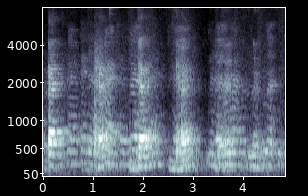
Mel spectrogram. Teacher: just ऊपर वाले दांत है ना उसके सामने भिड़ेगी अब जीभ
